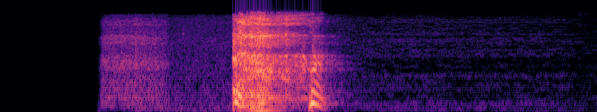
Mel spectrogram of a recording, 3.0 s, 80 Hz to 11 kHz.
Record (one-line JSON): {"cough_length": "3.0 s", "cough_amplitude": 31022, "cough_signal_mean_std_ratio": 0.29, "survey_phase": "beta (2021-08-13 to 2022-03-07)", "age": "45-64", "gender": "Female", "wearing_mask": "No", "symptom_none": true, "smoker_status": "Never smoked", "respiratory_condition_asthma": false, "respiratory_condition_other": false, "recruitment_source": "REACT", "submission_delay": "1 day", "covid_test_result": "Negative", "covid_test_method": "RT-qPCR"}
